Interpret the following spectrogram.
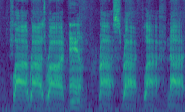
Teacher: In most of the Piney Woods belt, though, there's always been what we can describe as full price smoothing, where some Southerners smooth the diphthong in words like fly, rise, and ride, but use diphthong in rice and right.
